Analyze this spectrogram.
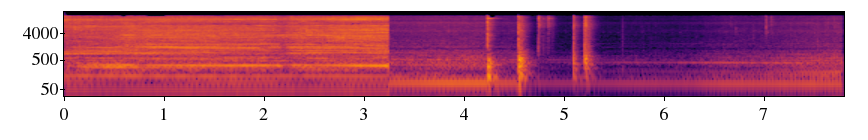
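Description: Bench grinder running with a motorcycle roller chain held against its wheel, grinding down the heads of a link's rivet pins; the steady grinding stops abruptly about three seconds in. Then four metal-on-metal strikes of a hammer on a punch driving the pins out of the chain on a small anvil: two a moment apart, then a quick pair.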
